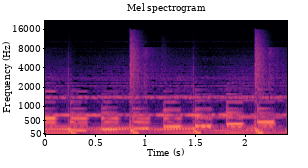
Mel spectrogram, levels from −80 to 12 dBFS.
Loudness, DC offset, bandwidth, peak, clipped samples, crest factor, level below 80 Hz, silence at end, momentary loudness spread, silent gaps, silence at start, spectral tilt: -17 LUFS; under 0.1%; 16 kHz; -2 dBFS; under 0.1%; 14 dB; -26 dBFS; 0 s; 2 LU; none; 0 s; -6.5 dB/octave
